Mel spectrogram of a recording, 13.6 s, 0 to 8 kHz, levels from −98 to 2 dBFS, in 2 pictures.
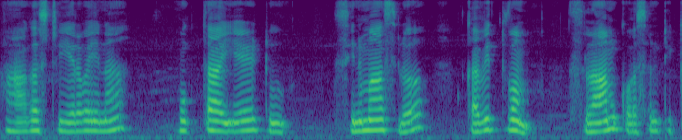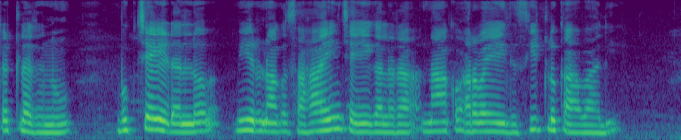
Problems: none marked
